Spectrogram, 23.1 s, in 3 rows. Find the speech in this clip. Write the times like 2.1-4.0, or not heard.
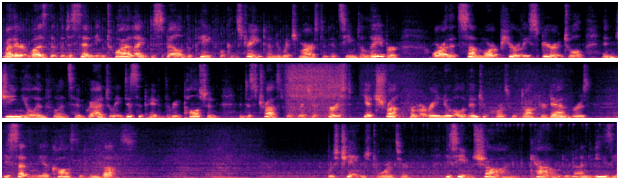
0.0-17.1, 19.4-23.0.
